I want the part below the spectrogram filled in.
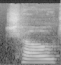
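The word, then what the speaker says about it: Tcho: Anyway, it is called Cho Chocolate. And it's actually spelled with a T.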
